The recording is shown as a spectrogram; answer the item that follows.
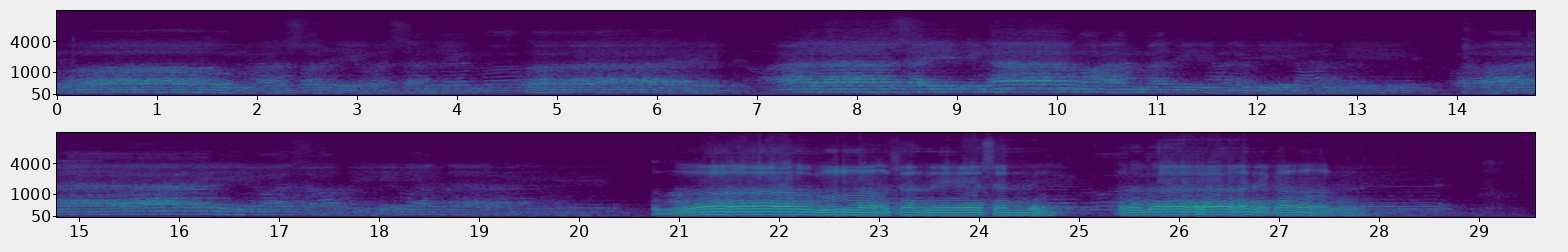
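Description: Male voices chanting a sholawat, the Arabic blessing on the Prophet Muhammad, in long, slow melodic phrases that answer the verse just recited. The chant is louder for the last several seconds.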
